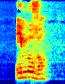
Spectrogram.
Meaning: inflection of émouvoir: 1. first-person plural present indicative 2. first-person plural imperative
- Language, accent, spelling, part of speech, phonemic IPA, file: French, Canada, émouvons, verb, /e.mu.vɔ̃/, LL-Q150 (fra)-émouvons.wav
